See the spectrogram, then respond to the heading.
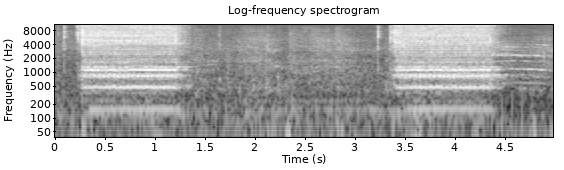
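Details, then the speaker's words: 1997 PCM engine in an MB Sports Boss LS210 ski boat, after replacing the Fuel Control Cell filter to cure stalling; ignition cycled, two separate one-second steady buzzes, sound changing, possibly as it fills, no leaks; normal fuel pump priming. "It's doing something. Okay, I don't see any leaks yet. Maybe it's filling up. The sound's changing."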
